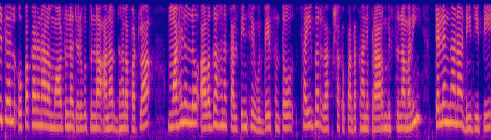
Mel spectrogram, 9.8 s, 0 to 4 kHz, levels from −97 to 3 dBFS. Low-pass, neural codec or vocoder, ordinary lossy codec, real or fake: 3.6 kHz; codec, 16 kHz, 4 kbps, X-Codec, WavLM features, trained on Multilingual LibriSpeech; none; fake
